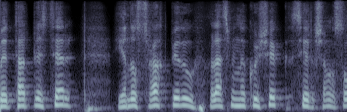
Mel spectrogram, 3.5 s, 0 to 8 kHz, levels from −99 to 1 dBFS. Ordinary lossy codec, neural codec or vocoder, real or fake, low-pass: none; codec, 16 kHz, 1 kbps, X-Codec, WavLM features, trained on Multilingual LibriSpeech; fake; none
